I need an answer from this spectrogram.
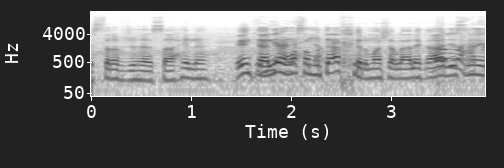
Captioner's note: Arabic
